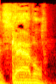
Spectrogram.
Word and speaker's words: Cavill: How do you say it? – Cavill. – You say it correctly.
